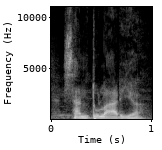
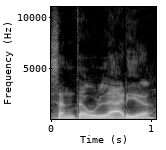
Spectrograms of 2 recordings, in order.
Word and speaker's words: Santa Eulàlia: tota la vida, és Santolària. Santolària, tot junt. Just quan veníem dèiem que perquè a Eivissa Santa Eulària es diu amb R, en canvi aquí s'escriu amb L.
